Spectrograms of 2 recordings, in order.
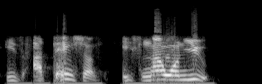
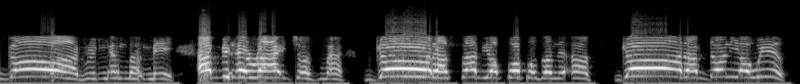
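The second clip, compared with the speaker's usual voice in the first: desperate crying prayer; 9 semitones higher, slower than usual. Acted. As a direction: cry out to God in anguish. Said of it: "started crying, weeping".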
